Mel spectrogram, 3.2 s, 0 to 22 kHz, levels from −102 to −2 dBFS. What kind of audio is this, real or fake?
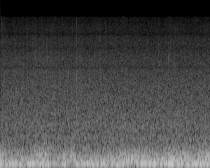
real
